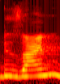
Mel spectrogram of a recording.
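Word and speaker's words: design: The letter ji is silent. जब हम लोग डिज़ाइन बोलते हैं तो यहाँ पे जो जी है वो साइलेंट होता है।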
